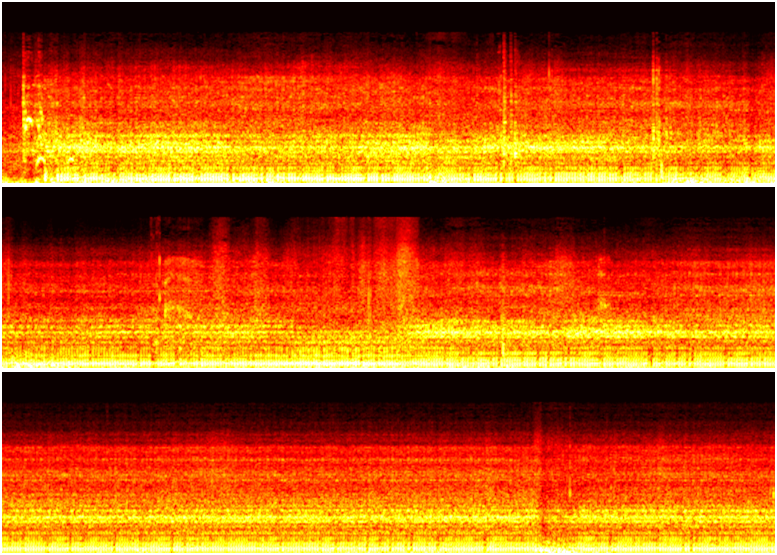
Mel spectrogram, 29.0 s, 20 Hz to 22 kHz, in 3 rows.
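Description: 2017 Yamaha MT-09's 847 cc three-cylinder engine idling steadily while the bike stands still.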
